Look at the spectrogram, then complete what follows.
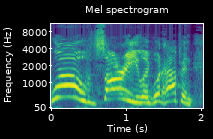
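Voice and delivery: high, loud distressed rush of sympathy; upset Jess. Retold or imitated. Mimicking Jess reacting to the hurt dog, high and loud. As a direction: play her welling up over the dog, high and loud.

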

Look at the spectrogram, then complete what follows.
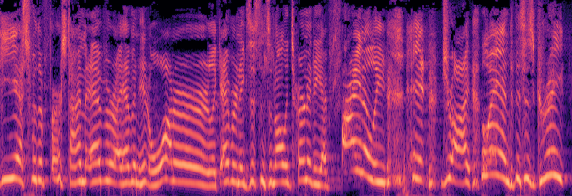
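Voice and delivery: imitating a friend's giddy golf cheer; mock excited. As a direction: ham up a giddy triumph. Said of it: "And he's like".

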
